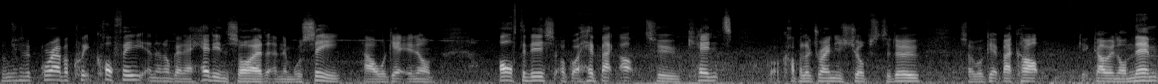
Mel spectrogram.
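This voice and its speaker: A man speaks with a southern English accent. His pace is fairly quick, and his pitch variation is ordinary. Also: fairly high pitch for a man. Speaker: cleaning business owner and vlogger. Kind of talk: vlog to camera.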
